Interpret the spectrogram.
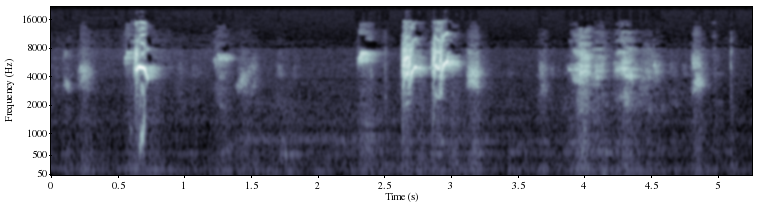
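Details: Female sunbird, a lure bird for prompting untrained sunbirds to sing, gives scattered high, sharp chips and squeaky twitters in short groups with silent gaps between them.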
